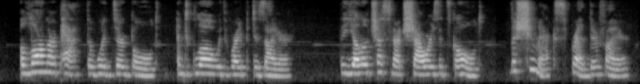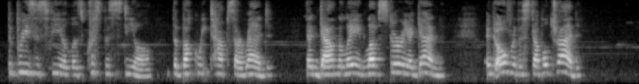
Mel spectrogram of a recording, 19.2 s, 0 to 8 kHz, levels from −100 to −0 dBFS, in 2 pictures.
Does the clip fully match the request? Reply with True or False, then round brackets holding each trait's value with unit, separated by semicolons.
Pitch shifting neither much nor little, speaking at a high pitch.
True (3.1 semitones; 250 Hz)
